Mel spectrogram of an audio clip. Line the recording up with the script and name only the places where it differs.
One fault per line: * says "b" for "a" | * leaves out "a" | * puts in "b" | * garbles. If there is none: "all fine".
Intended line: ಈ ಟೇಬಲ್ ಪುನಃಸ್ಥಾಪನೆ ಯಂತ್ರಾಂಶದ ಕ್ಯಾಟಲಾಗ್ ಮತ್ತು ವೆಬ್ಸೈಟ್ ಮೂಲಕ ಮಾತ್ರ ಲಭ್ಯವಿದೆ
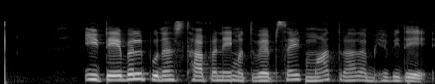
* leaves out "ಯಂತ್ರಾಂಶದ ಕ್ಯಾಟಲಾಗ್"
* leaves out "ಮೂಲಕ"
